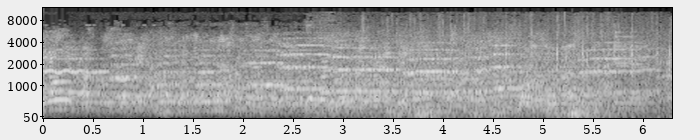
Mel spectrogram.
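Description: Street sounds from a Holy Week procession in the Alcantarilla neighbourhood, on Calle Llana: a steady murmur of crowd chatter mixed with shuffling footsteps, with faint sustained tones running underneath at an even, moderate loudness.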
